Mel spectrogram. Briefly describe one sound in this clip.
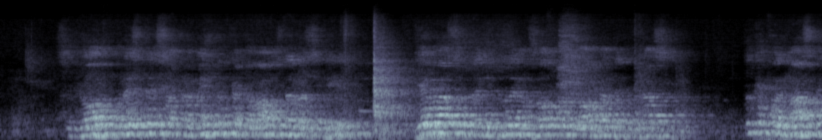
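A man sings slowly through a loudspeaker in a large echoing hall.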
